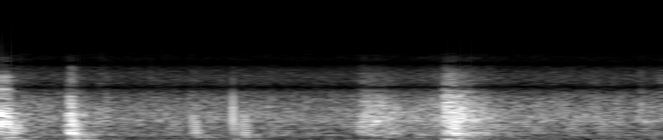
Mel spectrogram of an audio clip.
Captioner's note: wooden thud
